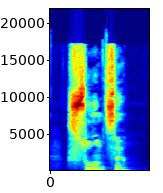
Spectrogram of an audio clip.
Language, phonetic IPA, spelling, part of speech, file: Ukrainian, [ˈsɔnt͡se], сонце, noun, Uk-сонце.ogg
- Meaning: sun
